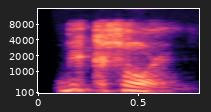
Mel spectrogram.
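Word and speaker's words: מכשול: 미, 믹솔. 요거 이제 발음 안 하니까 믹솔 이렇게 돼요. 믹솔 이렇게 돼요. 천천히 발음은 미크솔 이렇게 하면 되고요. 빨리 하면 믹솔, 믹솔.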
